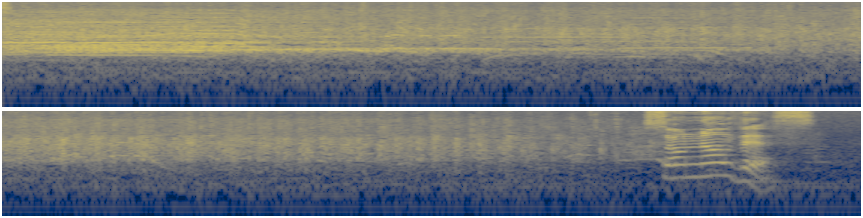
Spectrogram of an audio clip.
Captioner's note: applause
